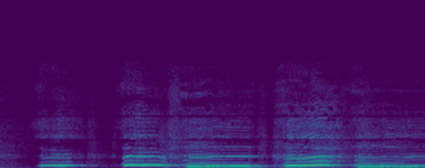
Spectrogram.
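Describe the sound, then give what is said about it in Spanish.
A voice imitates airy, high sung notes: four sustained tones in short phrases, slightly sliding in pitch, with a breathy hiss of escaping air over them, fairly loud with brief gaps between. “Yo le escucho como cierto escape de aire en algunas notas, sobre todo en esas aguditas”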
